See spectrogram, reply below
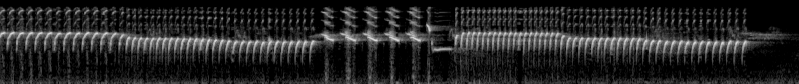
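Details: Canary singing a powerful, error-free training song: long rapid rolling trills of high notes, broken by a short burst of quick descending sweeps, then another fast trill that fades out at the end.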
